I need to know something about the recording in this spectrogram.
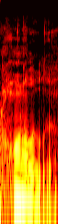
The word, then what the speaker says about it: Honolulu: So I went to Chinatown in Honolulu, or Honolulu, if you want to pronounce it correctly.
